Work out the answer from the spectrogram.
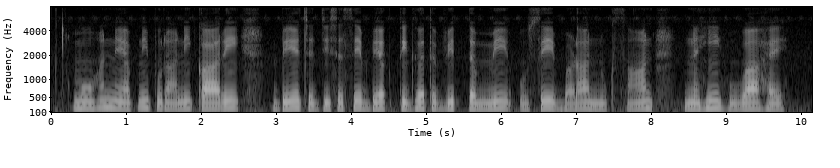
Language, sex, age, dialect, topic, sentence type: Hindi, female, 25-30, Awadhi Bundeli, banking, statement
